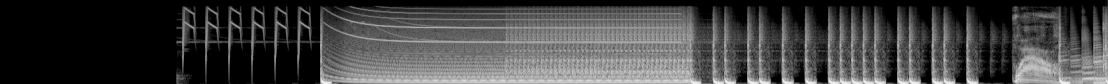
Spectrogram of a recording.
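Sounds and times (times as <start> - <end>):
short falling synth zaps: 1.8 - 7.2.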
